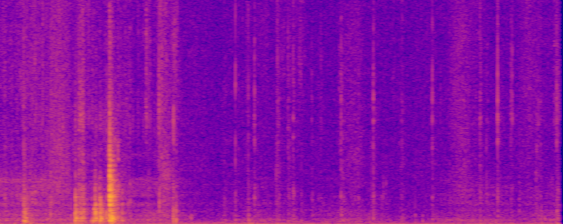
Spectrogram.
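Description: Oracle cards being dealt onto a desk: a cluster of sharp taps and slaps of card on the tabletop about a second in, then faint ticks and soft sliding as more cards are laid down.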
